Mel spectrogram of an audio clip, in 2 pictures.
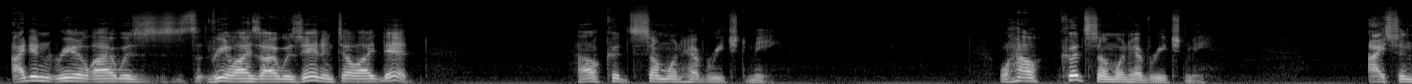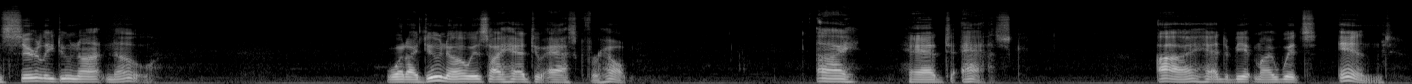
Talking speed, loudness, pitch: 115 wpm, -22 LUFS, 100 Hz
